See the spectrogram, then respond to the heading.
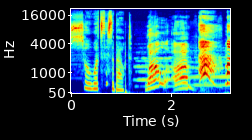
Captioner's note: cabby gasps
